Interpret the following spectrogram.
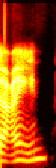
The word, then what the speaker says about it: عين: So when we join the letter āyn, when it is sakina, we say ah. So what you notice this time is when you're pronouncing the āyn, you go to the same part of the throat that you did with the ha, but this time you squeeze.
